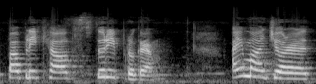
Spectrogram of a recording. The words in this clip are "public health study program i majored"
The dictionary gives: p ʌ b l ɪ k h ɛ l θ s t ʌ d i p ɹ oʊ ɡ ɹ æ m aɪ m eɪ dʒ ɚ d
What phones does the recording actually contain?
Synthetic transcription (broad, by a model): p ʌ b l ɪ k h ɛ l s s t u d i p ɹ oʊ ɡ ɹ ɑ m aɪ m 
